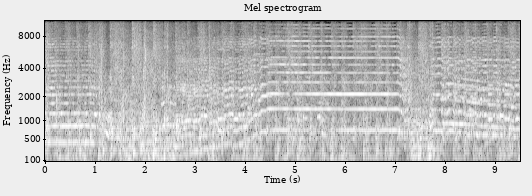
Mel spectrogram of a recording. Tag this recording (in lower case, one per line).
music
